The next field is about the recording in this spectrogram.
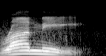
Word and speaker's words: Ronnie: Ronnie.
